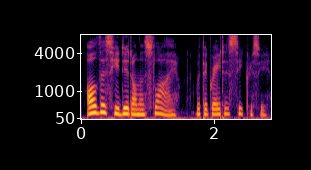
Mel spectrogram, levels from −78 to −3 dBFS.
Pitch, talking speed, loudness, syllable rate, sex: 190 Hz, 230 wpm, -19 LUFS, 5.8 syllables/s, female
